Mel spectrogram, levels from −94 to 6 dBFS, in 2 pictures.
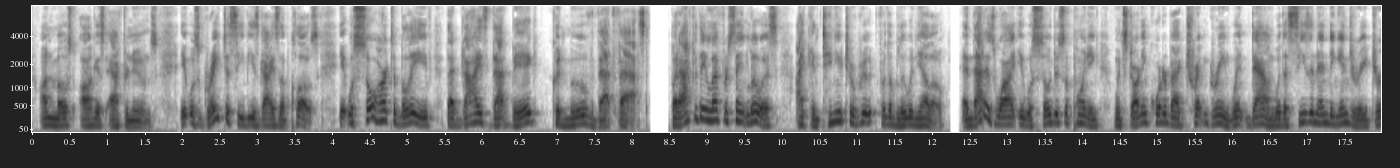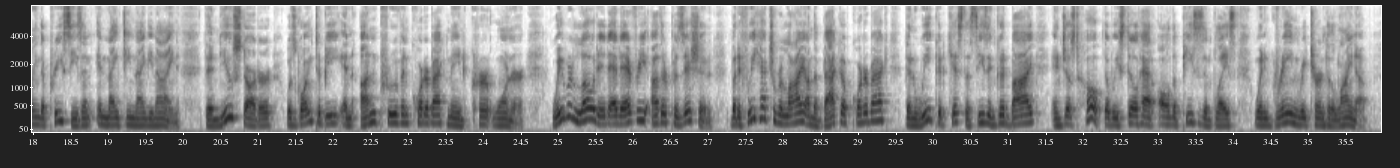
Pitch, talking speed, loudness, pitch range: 130 Hz, 205 wpm, -20 LUFS, 115-160 Hz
